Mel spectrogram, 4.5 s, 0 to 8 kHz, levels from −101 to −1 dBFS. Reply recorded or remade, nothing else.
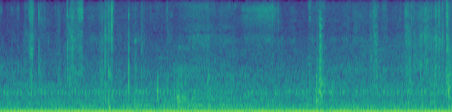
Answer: recorded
